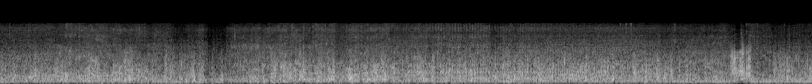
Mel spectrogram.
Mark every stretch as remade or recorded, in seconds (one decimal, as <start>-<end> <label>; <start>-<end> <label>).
0.0-0.5 recorded; 0.5-1.4 remade; 1.4-2.4 recorded; 2.4-4.5 remade; 4.5-6.9 recorded; 6.9-7.5 remade; 7.5-8.1 recorded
